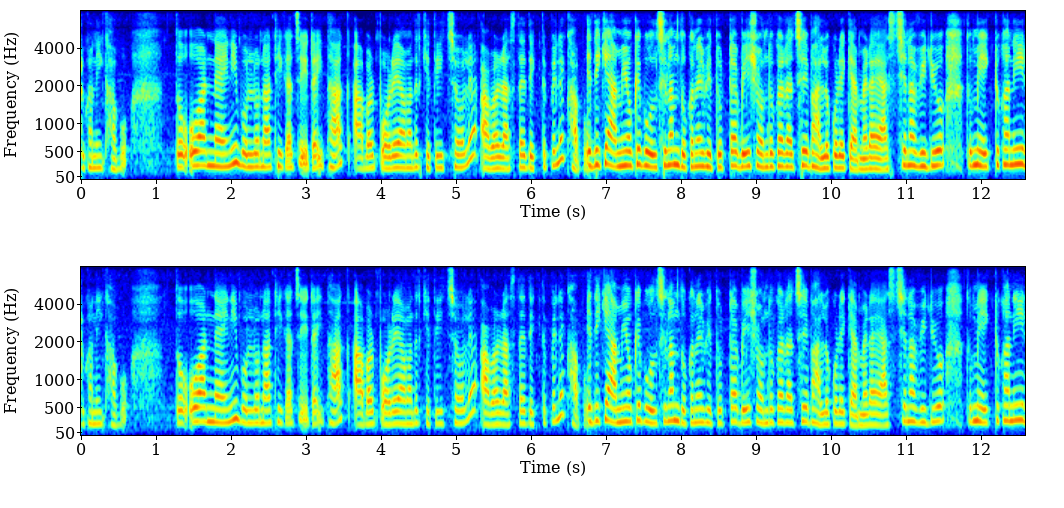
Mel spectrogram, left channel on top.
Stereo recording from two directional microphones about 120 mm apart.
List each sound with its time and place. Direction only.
1.3 s speech: 10° left (ahead or behind)
6.7 s speech: 35° left (ahead or behind)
